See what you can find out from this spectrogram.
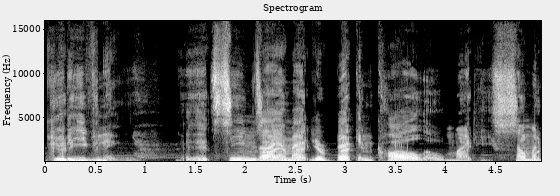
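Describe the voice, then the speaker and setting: A man uses a put-on character voice, very deep and low in pitch. He delivers it at a fairly slow pace. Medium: read story. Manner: theatrical, wheedling.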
